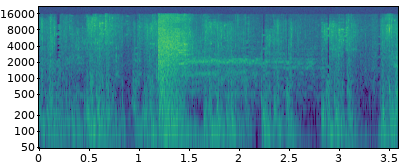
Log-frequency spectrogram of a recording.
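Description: A horse in a Game of Thrones mod video game gives a loud neigh and whinny amid hoof clip-clops and soft clunks, with no speech.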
